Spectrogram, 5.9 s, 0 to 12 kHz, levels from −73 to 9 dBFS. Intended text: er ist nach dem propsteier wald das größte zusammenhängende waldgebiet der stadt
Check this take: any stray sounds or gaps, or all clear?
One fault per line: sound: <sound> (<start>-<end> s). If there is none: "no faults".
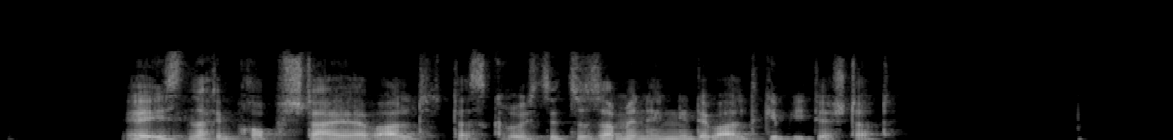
no faults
